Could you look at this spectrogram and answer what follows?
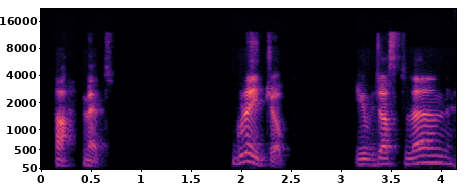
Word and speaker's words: Ahmet: it's ahm let's try to pronounce after me okay ah met great job you've just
